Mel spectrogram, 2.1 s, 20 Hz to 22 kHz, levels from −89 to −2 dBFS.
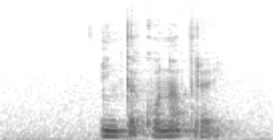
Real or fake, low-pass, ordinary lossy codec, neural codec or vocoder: real; none; none; none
